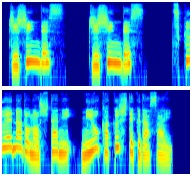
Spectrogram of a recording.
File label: japanese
